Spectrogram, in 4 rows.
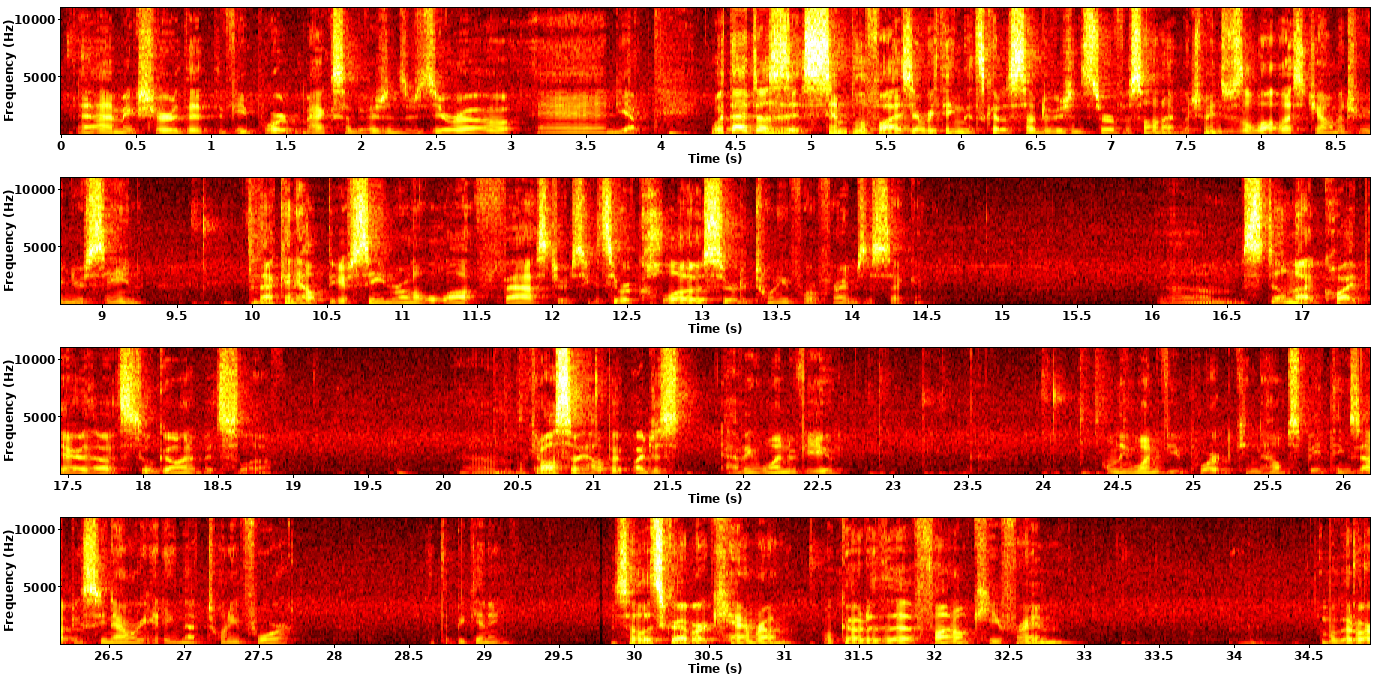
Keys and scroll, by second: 10.0 space, 20.6 space, 24.3 shift+space, 32.8 Down, 33.5 Up.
